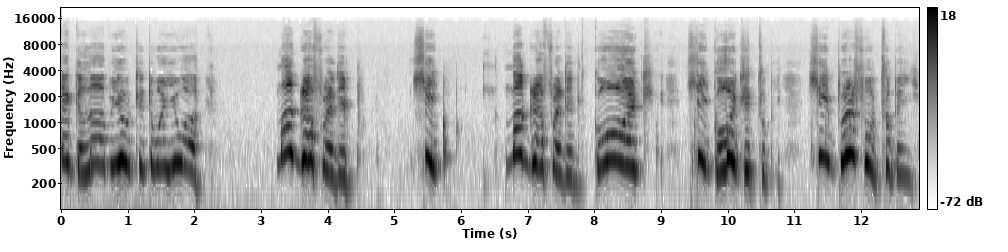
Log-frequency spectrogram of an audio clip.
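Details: 29-year-old man with cerebral palsy from birth, born at five months (premature), speaking about his own life; dysarthric speech in cerebral palsy.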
